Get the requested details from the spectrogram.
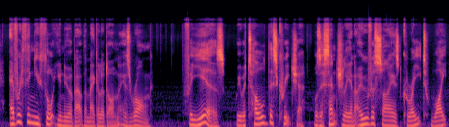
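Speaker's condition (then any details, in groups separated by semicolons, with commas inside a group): No condition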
